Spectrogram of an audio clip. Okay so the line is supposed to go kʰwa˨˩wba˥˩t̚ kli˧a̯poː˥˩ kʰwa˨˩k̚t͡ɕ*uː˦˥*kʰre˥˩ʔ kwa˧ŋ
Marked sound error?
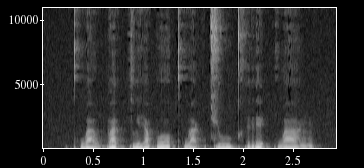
no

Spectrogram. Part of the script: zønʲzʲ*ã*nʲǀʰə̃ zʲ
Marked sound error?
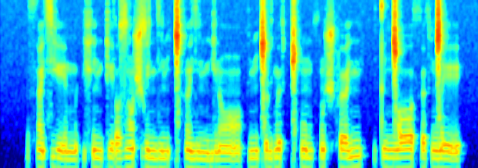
yes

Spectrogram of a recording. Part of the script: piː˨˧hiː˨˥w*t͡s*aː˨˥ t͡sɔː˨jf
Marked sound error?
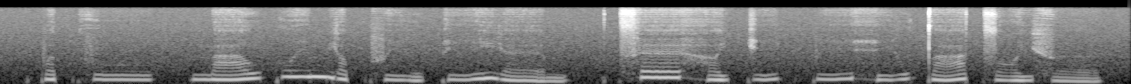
yes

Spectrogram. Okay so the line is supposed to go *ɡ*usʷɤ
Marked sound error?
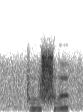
yes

